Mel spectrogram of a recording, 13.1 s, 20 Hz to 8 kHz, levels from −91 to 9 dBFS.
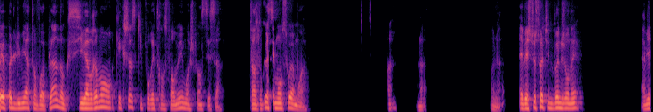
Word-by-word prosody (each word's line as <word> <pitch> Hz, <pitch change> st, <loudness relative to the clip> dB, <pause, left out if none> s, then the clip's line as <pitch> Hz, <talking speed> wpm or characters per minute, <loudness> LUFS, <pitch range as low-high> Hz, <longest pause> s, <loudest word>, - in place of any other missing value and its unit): il -, -, +9 dB
y -, -, +11 dB
a -, -, +2 dB
pas 135 Hz, -, +2 dB
de 130 Hz, -, -1 dB
lumière, 135 Hz, +1 st, +1 dB
tu 130 Hz, -, -4 dB
en 120 Hz, -, -1 dB
vois 110 Hz, -1 st, -1 dB
plein. 165 Hz, +5 st, 0 dB
Donc 130 Hz, -8 st, -1 dB
s'il 130 Hz, -, 0 dB
y 130 Hz, -, +7 dB
a 125 Hz, -, +8 dB
vraiment 145 Hz, +3 st, +2 dB
quelque 140 Hz, -2 st, -8 dB
chose 160 Hz, -2 st, -5 dB
qui 125 Hz, -, -11 dB
pourrait 125 Hz, 0 st, -4 dB
transformer, 115 Hz, +2 st, -3 dB
moi 125 Hz, -2 st, -2 dB
je 115 Hz, -, -12 dB
pense 110 Hz, -1 st, -7 dB
c'est 100 Hz, -, -9 dB
ça. 90 Hz, 0 st, -11 dB, 0.5 s
Enfin 120 Hz, -, 0 dB
en 115 Hz, -, -1 dB
tout 115 Hz, -, -6 dB
cas, 145 Hz, +4 st, +1 dB
c'est 140 Hz, 0 st, -5 dB
mon 130 Hz, -1 st, +4 dB
souhait 130 Hz, +1 st, +1 dB
à -, -, -2 dB
moi. 90 Hz, -3 st, -5 dB, 1.5 s
Voilà. 120 Hz, -6 st, -15 dB, 1.3 s
Voilà. 85 Hz, -6 st, -10 dB, 0.4 s
Et 125 Hz, -, +2 dB
beh 125 Hz, -, +6 dB
je 125 Hz, -, -2 dB
te 145 Hz, -, +1 dB
souhaite 160 Hz, +1 st, +1 dB
une 130 Hz, -, 0 dB
bonne 140 Hz, +1 st, +5 dB
journée. 130 Hz, +1 st, +2 dB, 1.2 s
A 105 Hz, -, -6 dB
bien 125 Hz, +2 st, +1 dB
125 Hz, 210 wpm, -24 LUFS, 115-140 Hz, 1.5 s, y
